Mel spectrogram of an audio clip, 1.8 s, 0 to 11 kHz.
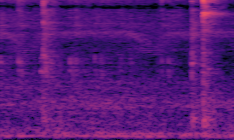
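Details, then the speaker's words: Schwinn 21-speed bicycle after reassembly with new tubes, chain placement uncertain: quiet turning with a couple of light, sharp clicks about a second apart; the chain is still clicking, cause unclear. "I think yeah that's driving the bike and you can still hear that chain clicking a little bit"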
